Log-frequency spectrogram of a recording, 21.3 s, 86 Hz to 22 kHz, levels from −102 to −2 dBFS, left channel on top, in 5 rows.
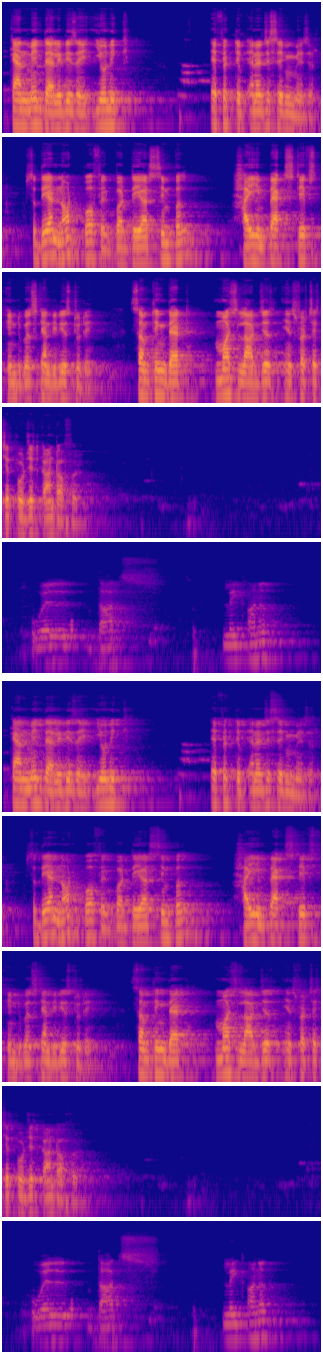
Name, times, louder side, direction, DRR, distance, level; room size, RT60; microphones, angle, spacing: voice 1, 0.1-1.6 2.4-2.5 2.8-4.2 4.6-6.8 7.4-9.7 10.3-11.0 11.3-13.8, left 4 dB, 80° left, 13 dB, 0.8 m, -33 dB
voice 2, 17.4-19.1 20.0-20.5, right 2 dB, 65° right, 4 dB, 1.8 m, -53 dB
22.5 x 12.0 x 4.4 m, 1.1 s
head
